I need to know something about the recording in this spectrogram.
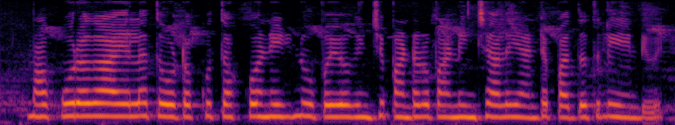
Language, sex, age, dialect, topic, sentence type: Telugu, male, 25-30, Telangana, agriculture, question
